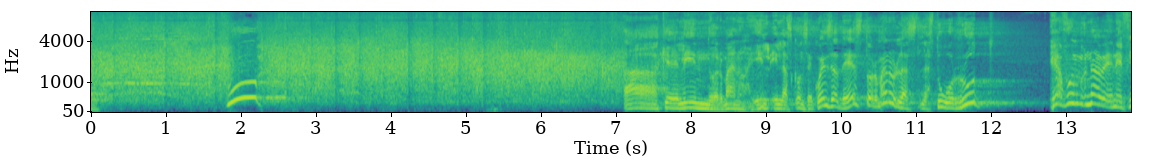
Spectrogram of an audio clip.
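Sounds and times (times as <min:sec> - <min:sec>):
loud applause from a large crowd: 0:00.0 - 0:07.9
person shouting: 0:01.8 - 0:02.6
speech: 0:07.1 - 0:12.1, 0:12.8 - 0:13.8.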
